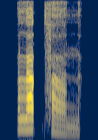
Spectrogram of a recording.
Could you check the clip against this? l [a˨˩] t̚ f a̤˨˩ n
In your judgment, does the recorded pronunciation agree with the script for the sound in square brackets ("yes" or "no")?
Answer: no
